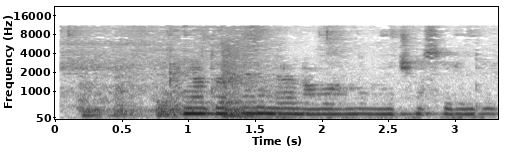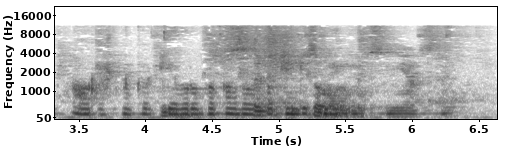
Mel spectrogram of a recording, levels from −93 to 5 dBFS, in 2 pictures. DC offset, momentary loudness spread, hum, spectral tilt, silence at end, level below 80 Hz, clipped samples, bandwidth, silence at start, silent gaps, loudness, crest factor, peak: under 0.1%; 14 LU; none; -5.5 dB/octave; 0.3 s; -44 dBFS; under 0.1%; 11.5 kHz; 0.05 s; none; -20 LUFS; 16 dB; -4 dBFS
